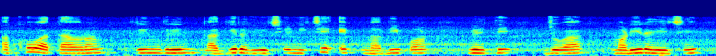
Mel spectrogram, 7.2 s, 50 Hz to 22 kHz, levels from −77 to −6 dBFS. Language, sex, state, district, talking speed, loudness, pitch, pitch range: Gujarati, female, Gujarat, Valsad, 135 wpm, -16 LUFS, 210 Hz, 200-220 Hz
